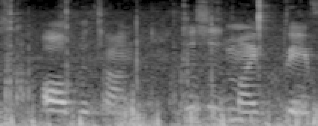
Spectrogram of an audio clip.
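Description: A young girl's voice murmuring without clear words, with small clicks and taps as she handles a miniature toy laptop in her fingers.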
